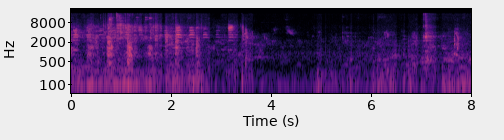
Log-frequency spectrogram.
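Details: Dogs at a dog park during a tense dogfight, stirred up after several owners kept their dogs leashed inside the park; a burst of harsh, overlapping barks in the first two seconds, then quieter scuffling with human voices in the background.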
